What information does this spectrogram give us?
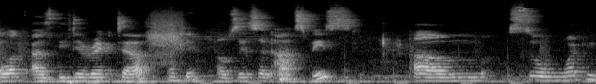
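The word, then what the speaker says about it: Xenson: We are here with Dorothy Nabunjo, and we are at the Zenson Art Space. So that's Zenson with an X. For all of you who have been wondering how it's pronounced.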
